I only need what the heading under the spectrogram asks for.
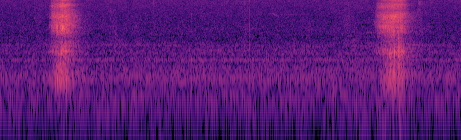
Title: More sneezes, noseblows and showing snot (F)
